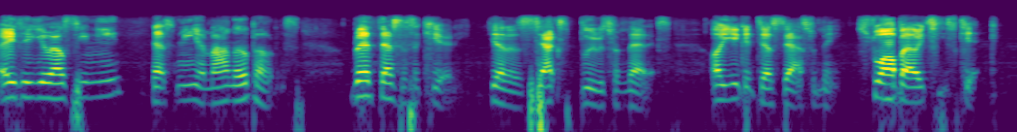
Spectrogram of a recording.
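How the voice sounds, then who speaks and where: A man's voice: fairly high pitch, moderate pace, bright, forceful tone, clear, resonant tone, dry recording, highs cut off, voice pushed up. A man voicing a bustling, folksy middle-aged female pony mayor in a storybook reading, chatty and motherly. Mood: friendly, bustling.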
